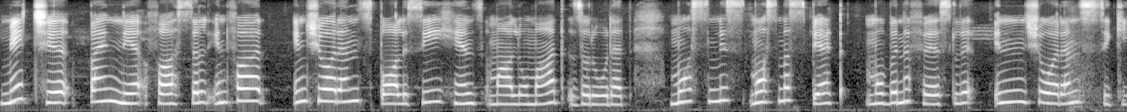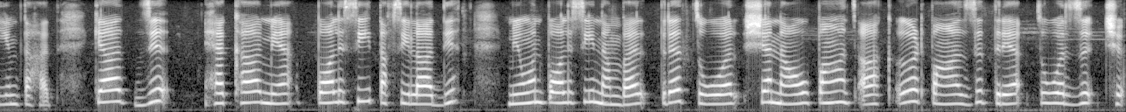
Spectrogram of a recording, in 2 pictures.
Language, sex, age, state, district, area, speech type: Kashmiri, female, 18-30, Jammu and Kashmir, Ganderbal, rural, read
